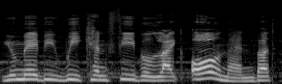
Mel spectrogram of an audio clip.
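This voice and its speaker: Woman as a slow, seductive warrior queen. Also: mid-range voice, soft background music, lightly acted. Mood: teasing. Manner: seductive, teasing, drawn-out. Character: bold, flirtatious, domineering warrior queen. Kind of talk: video game character acting.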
